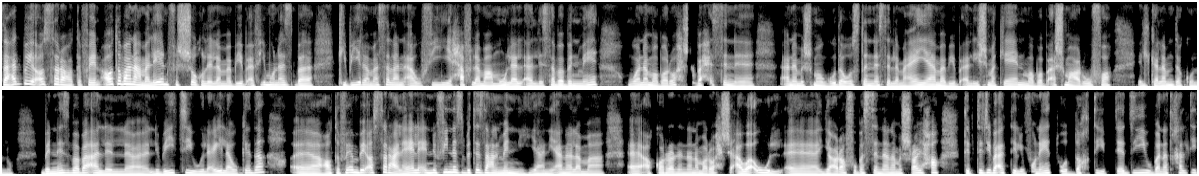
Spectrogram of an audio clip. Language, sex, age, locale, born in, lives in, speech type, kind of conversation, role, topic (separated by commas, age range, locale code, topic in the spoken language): Arabic, female, 30-34, ar-EG, Egypt, Egypt, conversation, advice, user, إزاي أتعامل مع الضغط اللي بيخلّيني أحس إني لازم أحضر كل المناسبات الاجتماعية؟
